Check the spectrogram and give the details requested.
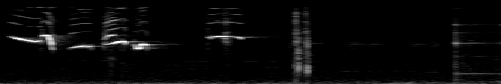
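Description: Oriental magpie-robin singing clear, sweeping whistled phrases that rise and fall. They are followed by a few sharp clicks and a ringing metallic ding.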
